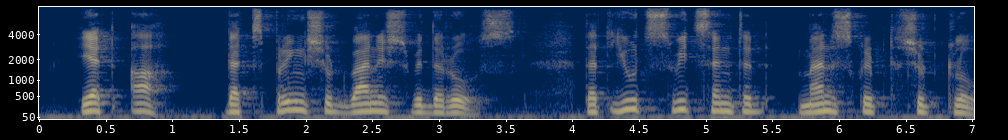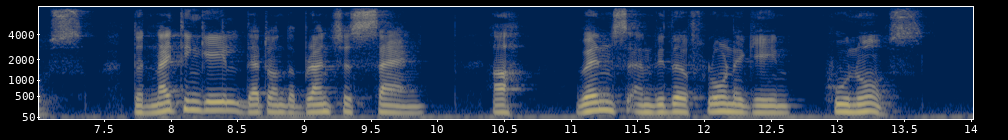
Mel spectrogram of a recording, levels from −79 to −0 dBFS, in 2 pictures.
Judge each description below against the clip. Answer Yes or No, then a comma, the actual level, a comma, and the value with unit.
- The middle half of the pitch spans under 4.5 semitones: Yes, average, 2.7 semitones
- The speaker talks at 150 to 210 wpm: No, slow, 135 wpm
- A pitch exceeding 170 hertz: No, medium, 150 Hz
